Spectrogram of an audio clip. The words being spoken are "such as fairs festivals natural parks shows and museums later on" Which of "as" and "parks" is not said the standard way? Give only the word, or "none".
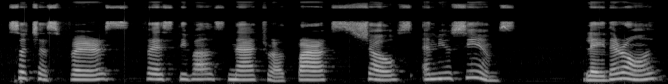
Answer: as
